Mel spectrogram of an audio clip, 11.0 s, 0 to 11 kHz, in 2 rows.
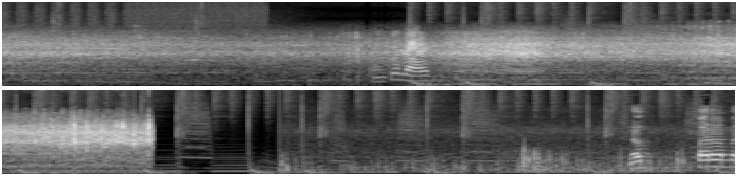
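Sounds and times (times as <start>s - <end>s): street background hiss: 0.0s - 11.0s.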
